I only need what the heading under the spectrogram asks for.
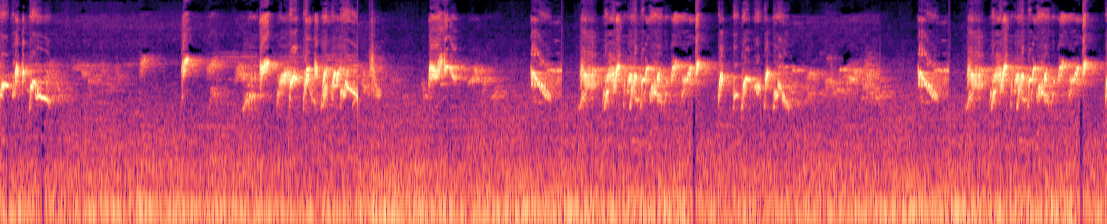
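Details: Contest-style 'hót đấu' singing of a red-whiskered bulbul, meant to train birds for singing competitions: repeated bursts of rich, chattering, whistled notes, each phrase lasting about a second, separated by short gaps; steady low hum underneath.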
